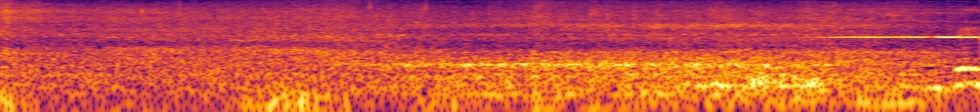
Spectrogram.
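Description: A Manchester Metrolink tram runs with a steady, moderately loud rumble and rail noise, a faint high tone appearing near the end, with no voices over it.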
